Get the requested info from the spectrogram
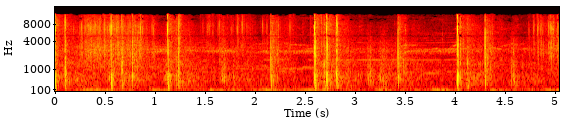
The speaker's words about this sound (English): Ursäkta, får man skjuta raketer nu? Nej, inte. Can you shoot off fireworks? No.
